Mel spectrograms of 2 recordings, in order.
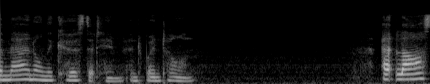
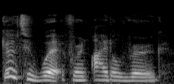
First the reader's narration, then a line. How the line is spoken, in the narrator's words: one of them said crossly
